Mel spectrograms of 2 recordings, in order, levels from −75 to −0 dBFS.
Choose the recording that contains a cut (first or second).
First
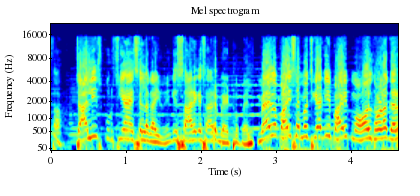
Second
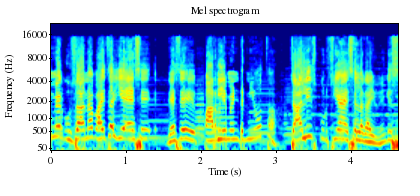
first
